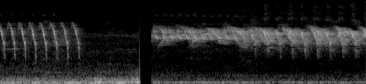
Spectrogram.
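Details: Canary song from a tutor compilation for young birds: a fast pulsed trill, then a sharp break, then a dense, continuous high buzzing roll over faint background noise.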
